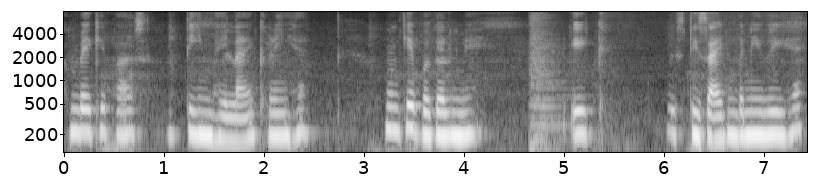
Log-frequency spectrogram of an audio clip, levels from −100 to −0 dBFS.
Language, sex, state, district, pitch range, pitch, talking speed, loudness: Hindi, female, Bihar, West Champaran, 195-210 Hz, 200 Hz, 130 wpm, -15 LUFS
